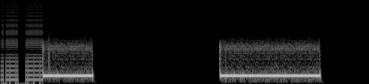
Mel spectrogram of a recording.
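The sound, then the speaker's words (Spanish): Telephone tones: a quick burst of dialing beeps, then two long steady tones separated by silence, as a call rings out before voicemail picks up. Clear, no voices. “Buzón de voz. La llamada se cobrará al terminar los tonos siguientes.”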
